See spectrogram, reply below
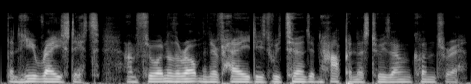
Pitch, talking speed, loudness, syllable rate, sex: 115 Hz, 215 wpm, -17 LUFS, 6.7 syllables/s, male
